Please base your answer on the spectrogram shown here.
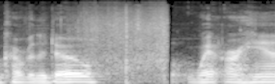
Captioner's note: plastic wrap crinkles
